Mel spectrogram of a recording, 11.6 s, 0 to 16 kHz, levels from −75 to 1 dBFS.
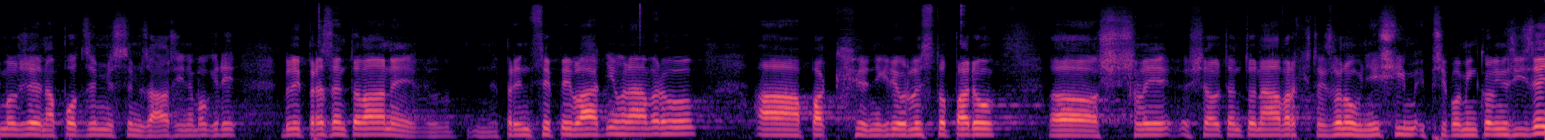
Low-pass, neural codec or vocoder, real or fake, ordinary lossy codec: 14.4 kHz; autoencoder, 48 kHz, 128 numbers a frame, DAC-VAE, trained on Japanese speech; fake; AAC, 64 kbps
